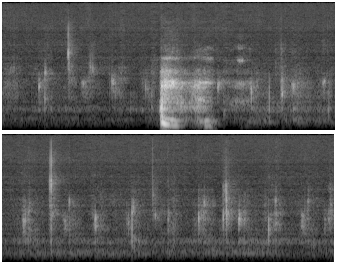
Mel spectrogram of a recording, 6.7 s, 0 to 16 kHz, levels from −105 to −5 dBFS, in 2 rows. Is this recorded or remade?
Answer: remade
